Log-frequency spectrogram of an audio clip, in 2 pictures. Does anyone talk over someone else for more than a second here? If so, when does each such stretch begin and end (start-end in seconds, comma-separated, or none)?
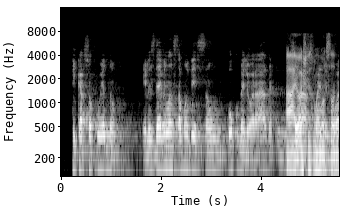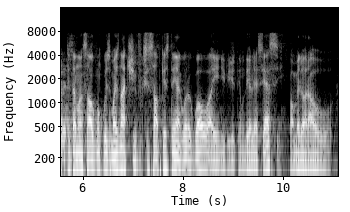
4.5-6.0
